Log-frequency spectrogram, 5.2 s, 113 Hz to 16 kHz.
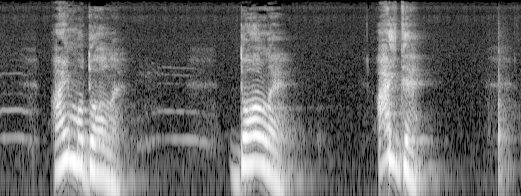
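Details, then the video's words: Female house cat perched on a fridge, arguing back when told to get down; three long, drawn-out, wavering meows about 1.5 seconds apart, each bending up then down, with a faint steady hum and a person speaking nearby. "Arguing with Lina the cat"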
